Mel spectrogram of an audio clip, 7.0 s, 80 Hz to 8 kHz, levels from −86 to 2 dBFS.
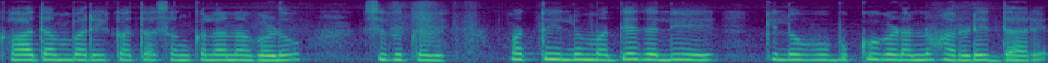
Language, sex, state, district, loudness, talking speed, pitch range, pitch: Kannada, female, Karnataka, Mysore, -25 LUFS, 85 wpm, 235-250 Hz, 240 Hz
